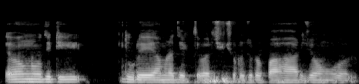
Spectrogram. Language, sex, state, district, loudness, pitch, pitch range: Bengali, male, West Bengal, Jhargram, -17 LUFS, 105 Hz, 100-120 Hz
